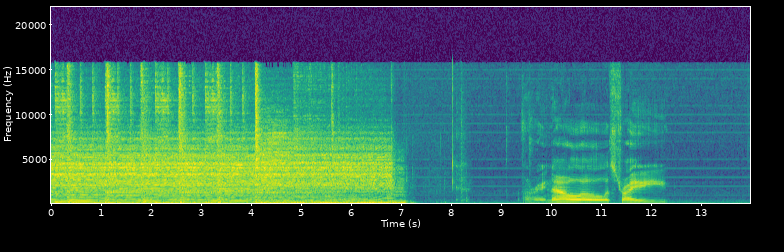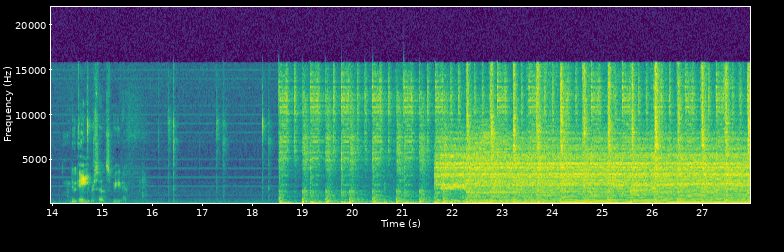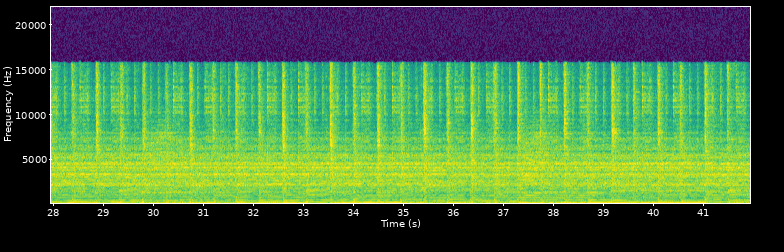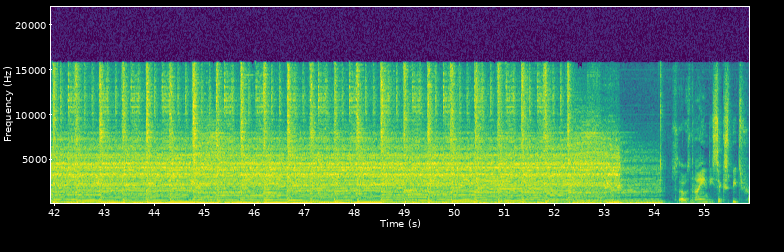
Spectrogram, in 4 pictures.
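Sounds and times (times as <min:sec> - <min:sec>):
steady beat: 0:00.0 - 0:07.2, 0:18.2 - 0:54.9
electric guitar power-chord riff: 0:00.0 - 0:07.3, 0:20.5 - 0:54.4.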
